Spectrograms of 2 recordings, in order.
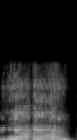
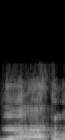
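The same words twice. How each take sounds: First: Loud, keen yes; emphatic agreement. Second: High, loud, excited yes; amazed agreement. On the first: To woman asking if he'll quit drinking, emphatic agreement. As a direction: re-enact a firm, eager confirmation. Answers her knowing question, astonished. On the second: To woman asking if he'll quit drugs, amazed agreement. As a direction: re-enact an astonished, bursting confirmation. Second answer, more amazed. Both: Retold or imitated.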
